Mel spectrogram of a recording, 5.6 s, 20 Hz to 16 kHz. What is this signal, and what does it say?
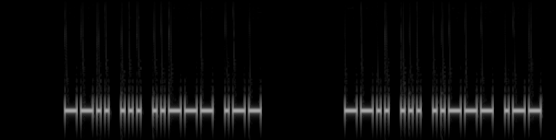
Morse code, heard as a keyed tone, about 32 wpm, 700 Hz. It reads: ZS2W ZS2W
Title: DXCC-100 Call Signs - 4 Characters - Repeated 3x - 30wpm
